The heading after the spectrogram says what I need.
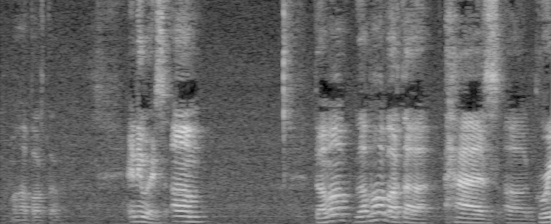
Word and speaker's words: Mahabharata: The Mahabharata is how it's pronounced. I hear online on Ancient Aliens specifically, they always go Mahabharata.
